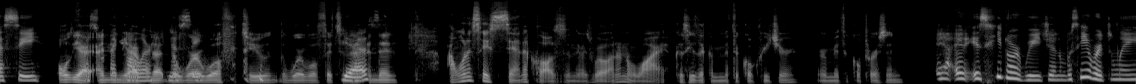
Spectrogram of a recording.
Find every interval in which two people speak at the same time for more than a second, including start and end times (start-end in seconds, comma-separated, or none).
0.8-2.1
